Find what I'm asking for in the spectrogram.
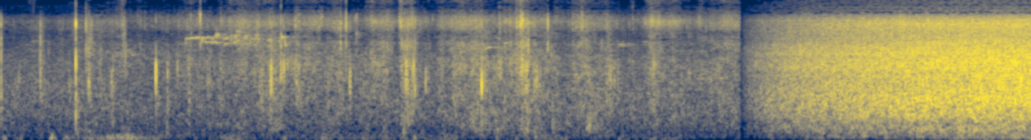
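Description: A wild mountain stream in Val Venzonassa near Venzone, Italy, rushing and splashing as a steady broadband wash that swells louder and closer in the last few seconds.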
